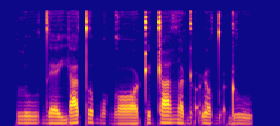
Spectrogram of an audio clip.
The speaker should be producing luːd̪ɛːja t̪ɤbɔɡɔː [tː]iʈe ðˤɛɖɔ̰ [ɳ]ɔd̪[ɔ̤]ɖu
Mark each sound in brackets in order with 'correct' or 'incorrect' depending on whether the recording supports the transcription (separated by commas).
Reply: incorrect, correct, incorrect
